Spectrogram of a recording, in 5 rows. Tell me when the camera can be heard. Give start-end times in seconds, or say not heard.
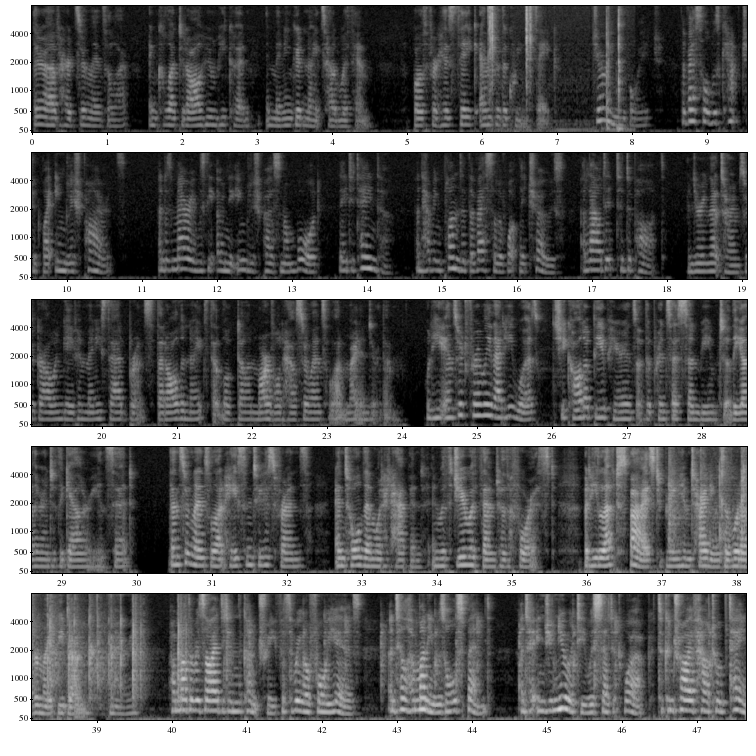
6.0-8.1.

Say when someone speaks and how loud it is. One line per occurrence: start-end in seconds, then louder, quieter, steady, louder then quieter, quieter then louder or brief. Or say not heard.
0.0-47.6 louder.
